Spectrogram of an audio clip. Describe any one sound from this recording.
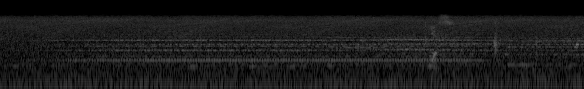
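Game music plays through a television speaker with steady, sustained notes.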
